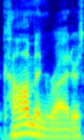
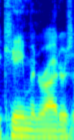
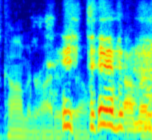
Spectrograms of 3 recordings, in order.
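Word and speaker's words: Kamen Rider: earlier indirectly when we were talking about the common Riders because you corrected me so I had to remember that you corrected me and Lane continued to say Cayman Riders after I told him that it was common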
